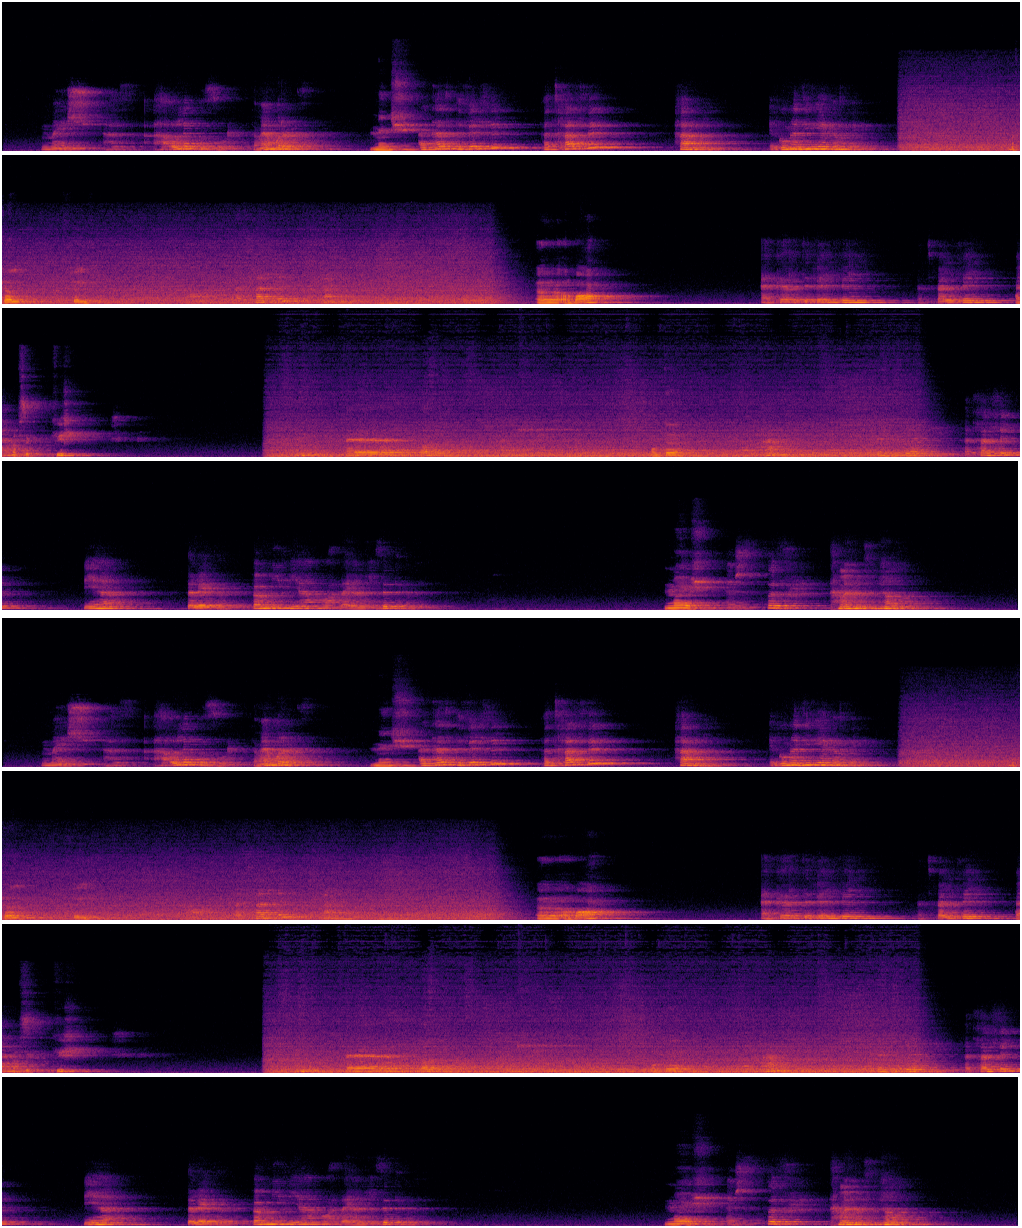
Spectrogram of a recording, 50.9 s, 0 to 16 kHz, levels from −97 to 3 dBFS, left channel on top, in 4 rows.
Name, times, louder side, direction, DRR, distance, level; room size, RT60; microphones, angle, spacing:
voice 1, 0.5-1.5 1.9-2.9 3.1-3.7 5.2-6.3 6.8-7.5 8.4-8.9 9.6-10.7 15.0-15.3 15.6-16.4 16.7-17.1 22.2-23.6 24.4-25.1 25.4-25.8 29.1-29.4 29.7-30.9 34.9-35.2 36.4-38.2 39.2-39.7 40.5-41.0 41.3-43.4 47.2-47.4 47.7-48.2 48.5-49.5, equal, 5° left, -4 dB, 1.2 m, -30 dB
voice 2, 4.6-5.1 12.6-13.0 13.6-14.0 19.4-20.2 25.6-25.8 26.1-26.4 33.6-34.0 46.5-47.0, left 4 dB, 45° left, 2 dB, 0.4 m, -27 dB
sound 1, 11.2-18.9, left 1 dB, 85° left, 1.4 m, -38 dB
sound 2, 28.7-36.9, right 1 dB, 75° right, 1.7 m, -34 dB
5.2 x 4.9 x 5.5 m, 1.3 s
head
